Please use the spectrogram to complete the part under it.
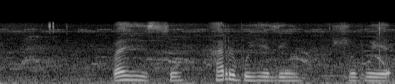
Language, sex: Southern Sotho, female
